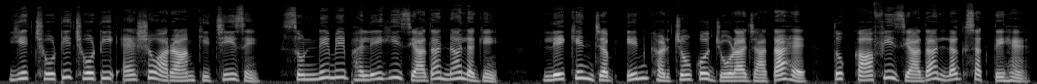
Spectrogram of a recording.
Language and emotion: Hindi, neutral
